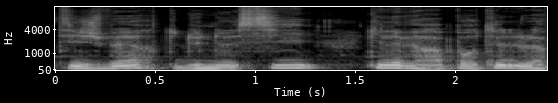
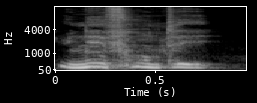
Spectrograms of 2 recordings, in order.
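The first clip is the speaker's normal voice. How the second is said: grogné; 11 semitones higher, 5 dB louder than usual. A narrator's reading. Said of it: "grogna monsieur Noël".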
